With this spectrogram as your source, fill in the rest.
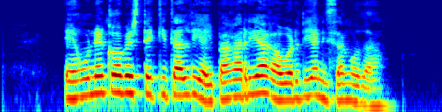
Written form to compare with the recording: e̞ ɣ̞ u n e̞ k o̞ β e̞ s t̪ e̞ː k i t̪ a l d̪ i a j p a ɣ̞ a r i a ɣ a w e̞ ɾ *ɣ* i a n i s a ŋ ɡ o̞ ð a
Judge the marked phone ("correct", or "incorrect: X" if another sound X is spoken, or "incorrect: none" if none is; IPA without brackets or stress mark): incorrect: ð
